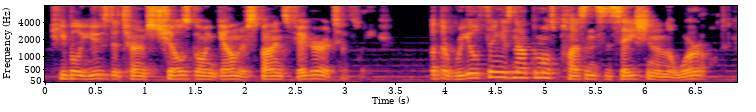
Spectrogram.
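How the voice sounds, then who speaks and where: A man narrates eerie true-life tales in a measured, storytelling way. His voice is soft-edged and dark in tone, set at a middling pitch, with faint music underneath. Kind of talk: scripted narration of scary first-person stories. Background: background music.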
